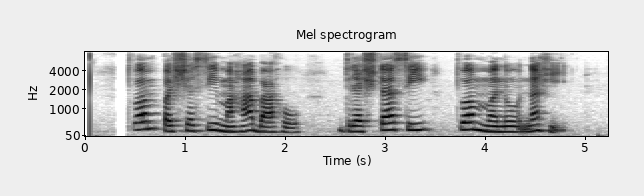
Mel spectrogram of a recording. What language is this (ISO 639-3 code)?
san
